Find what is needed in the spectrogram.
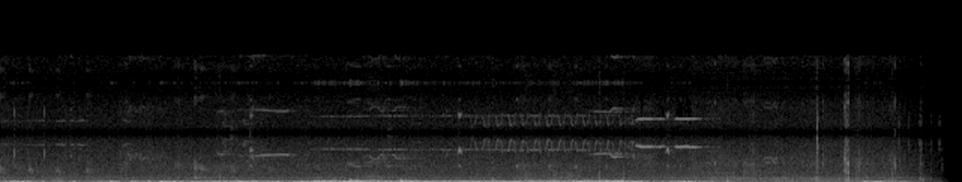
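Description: Irregular low rumble of wind on the camera microphone, with faint high bird calls over it, including a rapid trill in the middle. A single sharp click near the end.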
